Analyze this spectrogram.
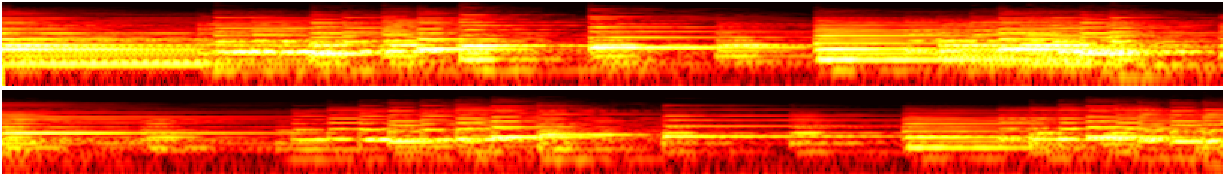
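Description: Piano music: notes and chords struck one after another and left to fade.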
